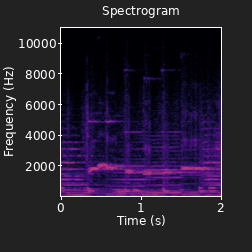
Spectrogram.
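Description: A bright, clear whistle carries a cheerful melody, sliding smoothly between sustained notes, layered over a full, lively orchestral accompaniment with no voices.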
